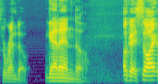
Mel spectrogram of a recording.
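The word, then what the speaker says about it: Guerendo: guys like Jordan Mason give guys like Isaac gendo Matt am I pronouncing gendo correctly how do you pronounce gendo gendo okay so I mispronounced it thank you Matt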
